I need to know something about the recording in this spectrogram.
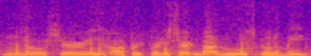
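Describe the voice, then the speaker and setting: An actor playing an earnest, deferential marshal's sidekick in an old radio western, folksy and eager. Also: male voice, on the high side, lively intonation, a little fast. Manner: rustic, eager, respectful. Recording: noisy vintage radio recording.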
